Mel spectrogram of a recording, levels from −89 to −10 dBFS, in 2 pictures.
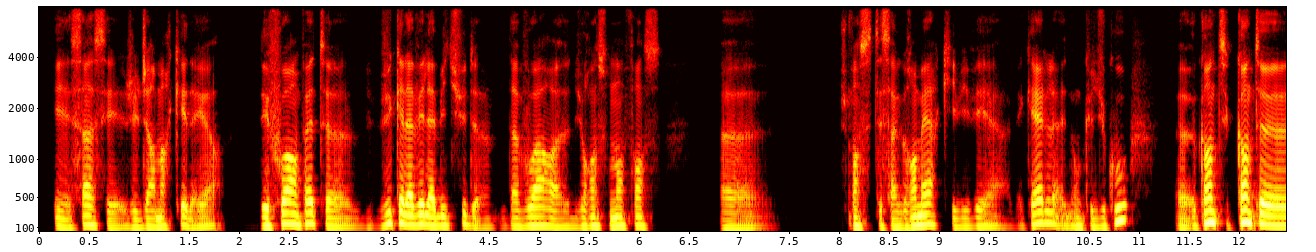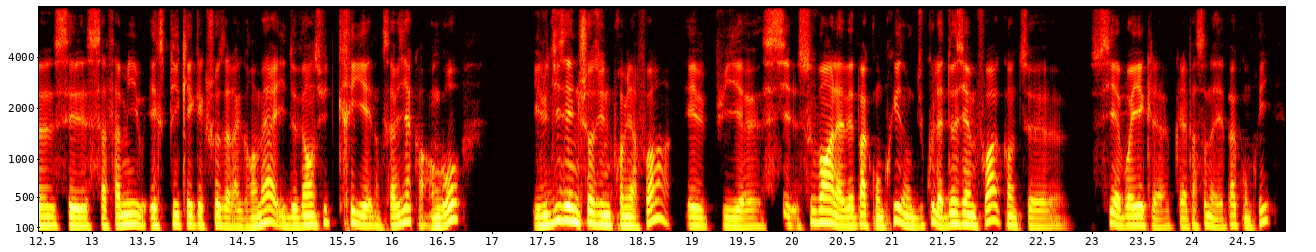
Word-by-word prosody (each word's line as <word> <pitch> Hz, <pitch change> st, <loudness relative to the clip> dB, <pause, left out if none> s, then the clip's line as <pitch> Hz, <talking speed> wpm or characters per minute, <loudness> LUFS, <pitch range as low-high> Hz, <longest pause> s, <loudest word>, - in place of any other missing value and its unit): et 105 Hz, -3 st, -4 dB
ça, 130 Hz, +6 st, -1 dB
c'est 100 Hz, -5 st, -7 dB
j'ai 105 Hz, 0 st, -6 dB
déjà 105 Hz, +1 st, -3 dB
remarqué 110 Hz, +3 st, -2 dB
d'ailleurs, 110 Hz, +2 st, -6 dB, 0.4 s
des 120 Hz, -, +3 dB
fois 145 Hz, +6 st, +3 dB
en 140 Hz, -, +3 dB
fait, 145 Hz, -2 st, 0 dB
heu, 110 Hz, -1 st, -4 dB, 0.2 s
vu 140 Hz, +7 st, -1 dB
qu'elle 150 Hz, -1 st, +4 dB
avait 130 Hz, +1 st, +5 dB
l'habitude, 125 Hz, 0 st, -1 dB
heu, 105 Hz, -, -9 dB, 0.2 s
d'avoir, 115 Hz, +1 st, -1 dB
heu, -, -, -8 dB
durant 115 Hz, +3 st, -3 dB
son 115 Hz, 0 st, -3 dB
enfance, 120 Hz, -1 st, -4 dB, 0.6 s
heu, 100 Hz, +1 st, -5 dB, 0.8 s
je -, -, -21 dB
pense 115 Hz, -2 st, -1 dB
c'était 110 Hz, -, -8 dB
sa 100 Hz, -1 st, -3 dB
grand-mère 125 Hz, +5 st, +2 dB
qui 110 Hz, -, -9 dB
vivait, 110 Hz, +2 st, -5 dB
heu, -, -, -7 dB
avec 110 Hz, +3 st, -23 dB
elle 155 Hz, -1 st, +1 dB
et -, -, -8 dB
donc, 115 Hz, -1 st, -6 dB
heu, -, -, -3 dB
du 105 Hz, +1 st, -6 dB
coup, 180 Hz, -, +2 dB, 0.5 s
heu, 115 Hz, -1 st, -4 dB
quand 160 Hz, +6 st, +4 dB
quand, 165 Hz, -2 st, +6 dB
heu, 125 Hz, -2 st, +5 dB
c'est 120 Hz, 0 st, +2 dB
sa 120 Hz, +2 st, -4 dB
famille 135 Hz, +2 st, +2 dB
expliquait 130 Hz, +2 st, 0 dB
quelque 125 Hz, -2 st, -2 dB
chose 135 Hz, -3 st, 0 dB
à -, -, +1 dB
la 110 Hz, 0 st, -4 dB
grand-mère, 125 Hz, +11 st, +1 dB
ils 120 Hz, -4 st, -3 dB
devaient 120 Hz, +1 st, +1 dB
ensuite 135 Hz, +5 st, 0 dB
crier. 135 Hz, -7 st, 0 dB
Donc 115 Hz, -4 st, -6 dB
ça 125 Hz, -, -1 dB
veut -, -, +4 dB
dire 175 Hz, +4 st, +2 dB
qu'en 120 Hz, -1 st, -2 dB
gros, 195 Hz, -, +4 dB, 0.7 s
il 120 Hz, -, 0 dB
lui 135 Hz, -, +6 dB
disait 190 Hz, +5 st, +7 dB
une 170 Hz, -, +7 dB
chose 150 Hz, -2 st, +3 dB
une 135 Hz, -1 st, +5 dB
1re 125 Hz, -2 st, +2 dB
fois 175 Hz, -, -2 dB
et 120 Hz, -2 st, +1 dB
puis, 115 Hz, 0 st, -3 dB
heu, 110 Hz, +1 st, -4 dB
si 115 Hz, +3 st, -6 dB
souvent 165 Hz, +8 st, +4 dB
elle 145 Hz, -, +4 dB
avait 120 Hz, +1 st, +1 dB
pas 135 Hz, +2 st, +2 dB
compris, 125 Hz, +10 st, 0 dB
donc 120 Hz, -6 st, +1 dB
du 110 Hz, -, -7 dB
coup, 120 Hz, -, -2 dB
la 120 Hz, -, +3 dB
2e 145 Hz, +1 st, +3 dB
fois, 185 Hz, +10 st, 0 dB
quand, 125 Hz, -6 st, -4 dB
heu, 110 Hz, -1 st, -7 dB, 0.2 s
si 155 Hz, -, -5 dB
elle 135 Hz, -, +2 dB
voyait 125 Hz, 0 st, +3 dB
que 115 Hz, -2 st, -7 dB
la 105 Hz, +1 st, -8 dB
que 110 Hz, +1 st, -11 dB
la -, -, -4 dB
personne 115 Hz, +4 st, -4 dB
avait 105 Hz, -2 st, -5 dB
pas 130 Hz, +5 st, -5 dB
compris, 125 Hz, -, -6 dB
120 Hz, 235 wpm, -22 LUFS, 110-135 Hz, 0.8 s, disait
